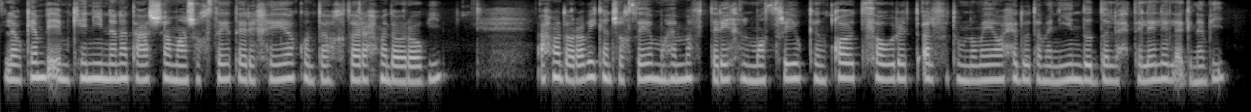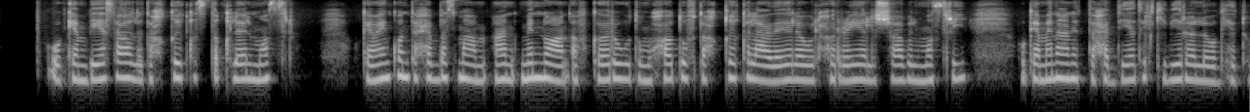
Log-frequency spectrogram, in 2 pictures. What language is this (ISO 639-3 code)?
arz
